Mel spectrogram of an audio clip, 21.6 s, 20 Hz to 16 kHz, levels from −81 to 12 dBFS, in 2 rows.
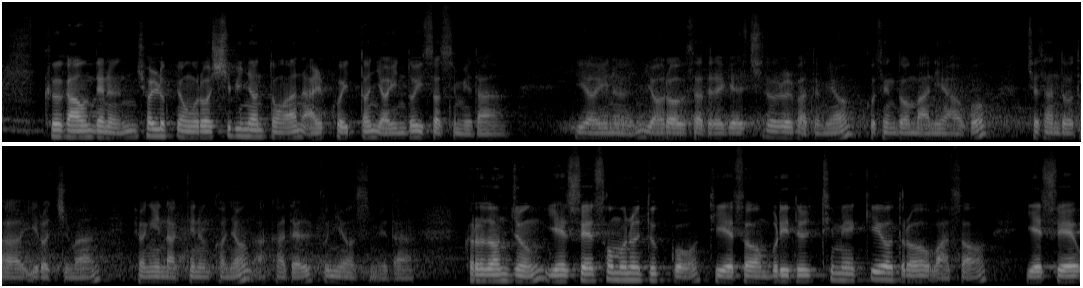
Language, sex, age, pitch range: Korean, male, 40-59, 100-115 Hz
